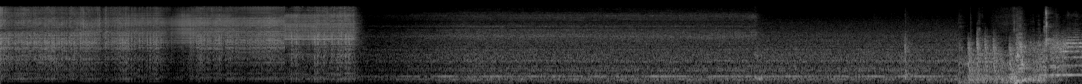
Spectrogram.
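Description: Electric welding arc on steel: a loud, steady hiss for about three and a half seconds, then it drops to a quieter hiss that dies away about halfway through the eighth second.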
